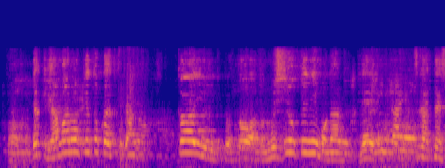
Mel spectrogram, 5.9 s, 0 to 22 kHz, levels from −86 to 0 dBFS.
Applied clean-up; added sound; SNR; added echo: neural separator model SepFormer DNS4.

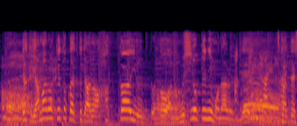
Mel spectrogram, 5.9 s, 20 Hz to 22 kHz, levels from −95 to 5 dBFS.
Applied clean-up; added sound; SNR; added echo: none; none; none; none.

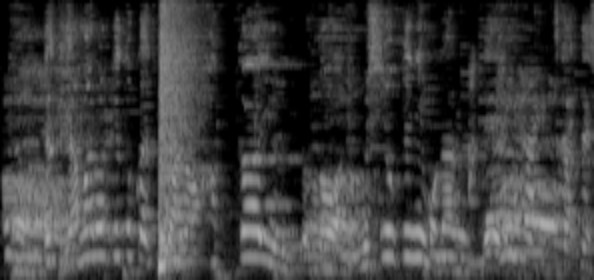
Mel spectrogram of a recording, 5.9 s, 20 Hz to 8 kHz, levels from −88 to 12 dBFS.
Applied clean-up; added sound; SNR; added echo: classical method WPE with log-MMSE.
